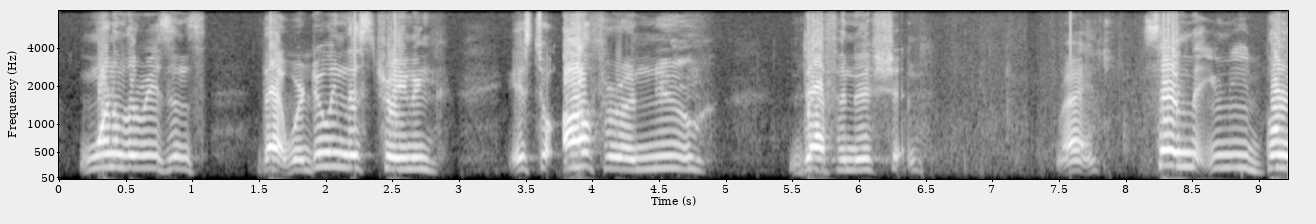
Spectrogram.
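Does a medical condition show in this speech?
Yes: cerebral palsy.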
